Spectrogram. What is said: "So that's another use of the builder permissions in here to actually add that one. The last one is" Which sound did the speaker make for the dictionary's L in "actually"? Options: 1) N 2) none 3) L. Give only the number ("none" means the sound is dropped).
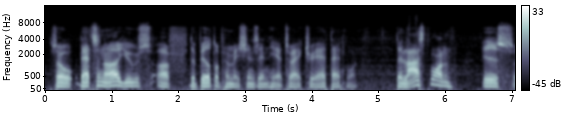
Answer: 2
